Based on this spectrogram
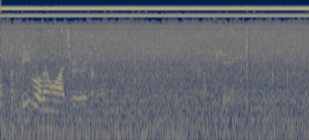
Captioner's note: laughs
